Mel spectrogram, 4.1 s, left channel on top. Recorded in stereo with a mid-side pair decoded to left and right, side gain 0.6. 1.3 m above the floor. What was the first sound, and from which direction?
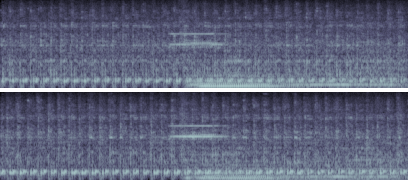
A microwave, 5° right.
